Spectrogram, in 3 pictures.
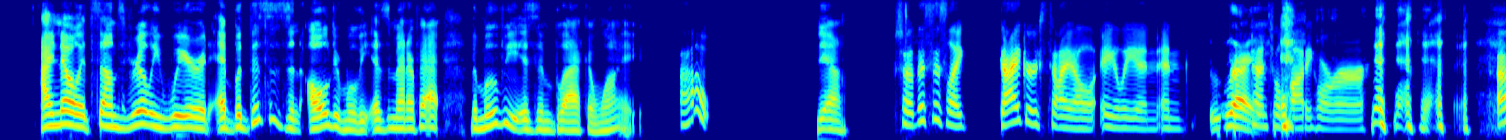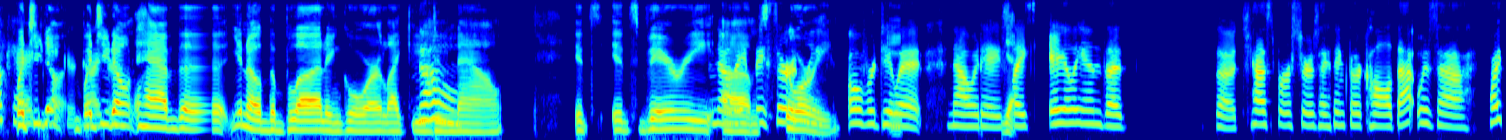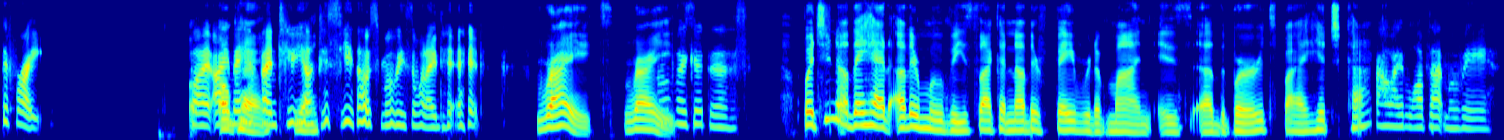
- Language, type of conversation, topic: English, podcast, How can a movie shape your perspective or leave a lasting impact on your life?
- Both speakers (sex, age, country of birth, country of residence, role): female, 35-39, United States, United States, host; female, 60-64, United States, United States, guest
- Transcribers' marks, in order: other background noise; lip smack; inhale; tapping; laugh; laughing while speaking: "No"; laughing while speaking: "have been too young to see those movies when I did"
